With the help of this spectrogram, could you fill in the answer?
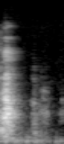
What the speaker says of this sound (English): those dogs are barking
